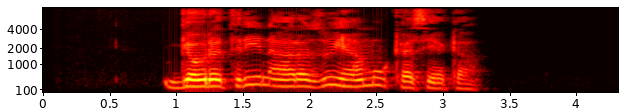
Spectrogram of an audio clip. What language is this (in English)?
Central Kurdish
